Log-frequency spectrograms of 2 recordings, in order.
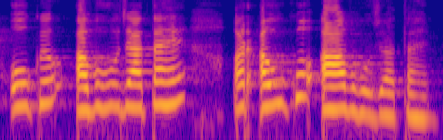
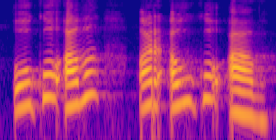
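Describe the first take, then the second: First: Said in the usual way. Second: Slowly, word by word, for dictation; slow it down so students can note it; slow repeat. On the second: Shown as a demonstration. Teacher repeats the rule for students, slowly and deliberately.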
